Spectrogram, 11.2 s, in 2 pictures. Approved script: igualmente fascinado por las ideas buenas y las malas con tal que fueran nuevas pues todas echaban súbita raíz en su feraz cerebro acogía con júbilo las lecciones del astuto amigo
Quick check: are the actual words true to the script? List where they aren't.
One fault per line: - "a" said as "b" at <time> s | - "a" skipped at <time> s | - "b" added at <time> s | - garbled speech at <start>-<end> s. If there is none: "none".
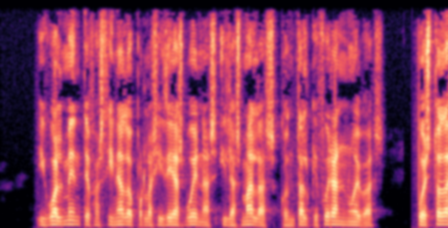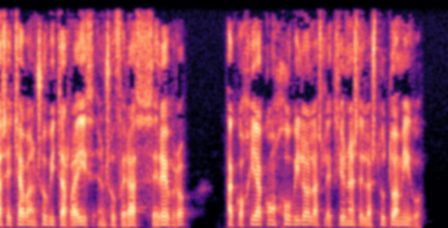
none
